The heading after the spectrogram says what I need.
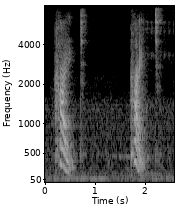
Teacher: Mas esse é diferente, levemente diferente do C, porque o C tem um som K, que sai um ar. Esse tem um som K, que não sai o ar. Então o C é K, que sai um ar para fora, e esse é K, que não sai, ele é mais sutil, como em kite.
